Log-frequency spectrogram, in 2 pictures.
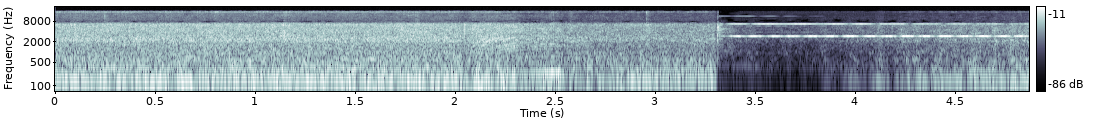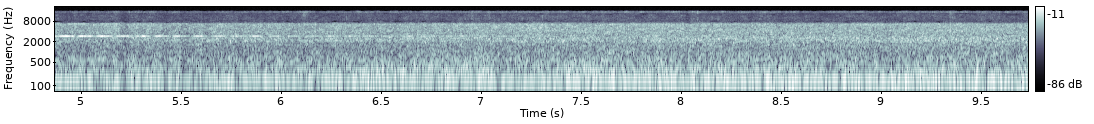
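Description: Heavy rain falling as a steady hiss, with a low steady hum underneath. About a third of the way in the sound drops out briefly, then a faint high whistle-like tone fades away over a few seconds.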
